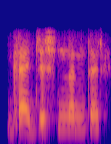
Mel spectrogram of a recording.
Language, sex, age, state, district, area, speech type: Marathi, female, 30-45, Maharashtra, Kolhapur, rural, conversation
